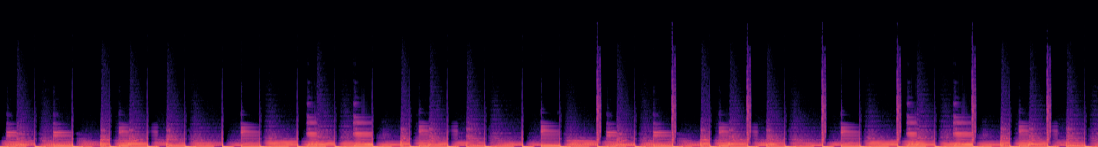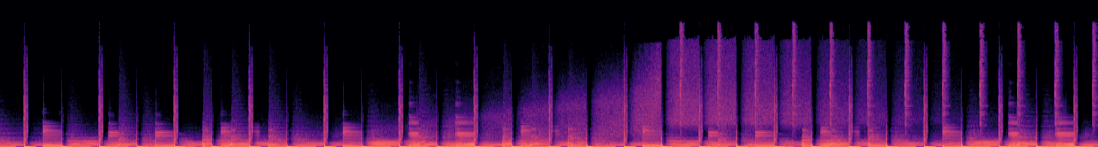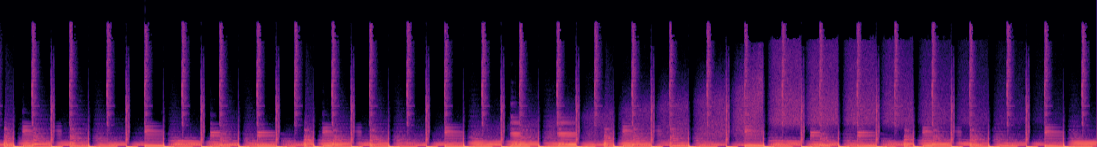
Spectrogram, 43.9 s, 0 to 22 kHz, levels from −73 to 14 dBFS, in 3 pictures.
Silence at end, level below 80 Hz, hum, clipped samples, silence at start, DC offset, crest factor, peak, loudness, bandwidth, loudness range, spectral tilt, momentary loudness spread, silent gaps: 0 s; -12 dBFS; none; under 0.1%; 0 s; under 0.1%; 10 dB; 0 dBFS; -12 LUFS; 19 kHz; 1 LU; -6 dB/octave; 3 LU; none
